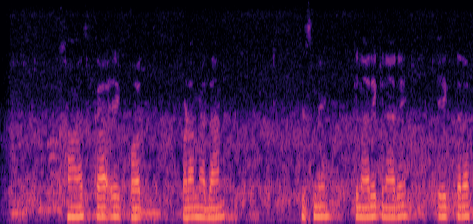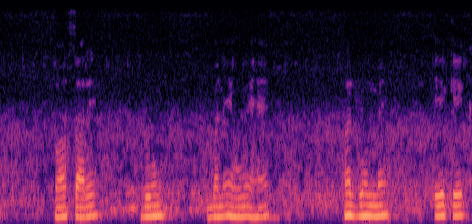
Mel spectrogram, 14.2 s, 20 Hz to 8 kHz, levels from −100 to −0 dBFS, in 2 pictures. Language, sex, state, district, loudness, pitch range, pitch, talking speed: Hindi, male, Uttar Pradesh, Hamirpur, -29 LUFS, 125-140 Hz, 130 Hz, 90 wpm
